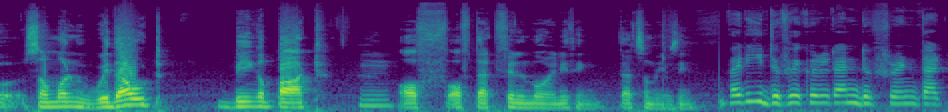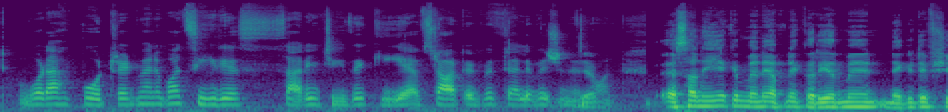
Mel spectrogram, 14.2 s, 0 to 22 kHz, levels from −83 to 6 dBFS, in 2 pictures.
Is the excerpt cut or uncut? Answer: cut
